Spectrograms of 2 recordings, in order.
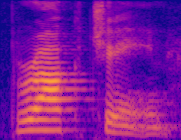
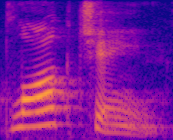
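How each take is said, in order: First: The second sound is like an R. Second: The second sound is a clear L.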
